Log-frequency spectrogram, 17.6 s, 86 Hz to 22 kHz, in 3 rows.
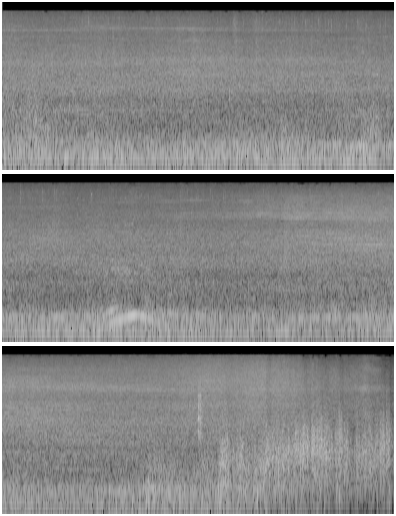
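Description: An off-road 4x4 engine labours under load as the vehicle climbs a steep slope.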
